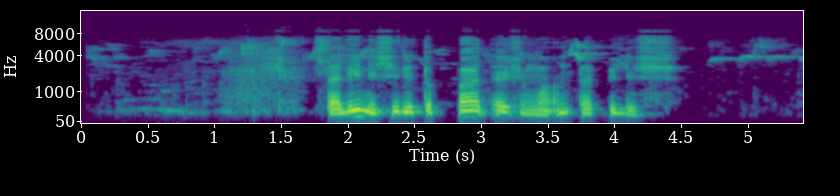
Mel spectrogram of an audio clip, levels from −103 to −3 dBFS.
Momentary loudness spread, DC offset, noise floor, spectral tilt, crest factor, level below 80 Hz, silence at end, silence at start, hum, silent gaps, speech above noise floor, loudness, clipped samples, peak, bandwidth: 25 LU; under 0.1%; -58 dBFS; -4.5 dB/octave; 20 dB; -76 dBFS; 0.4 s; 0.65 s; none; none; 33 dB; -26 LUFS; under 0.1%; -8 dBFS; 7.8 kHz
